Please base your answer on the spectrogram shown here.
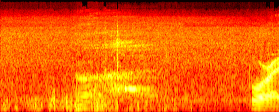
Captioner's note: heavy sigh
